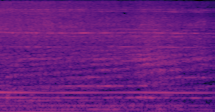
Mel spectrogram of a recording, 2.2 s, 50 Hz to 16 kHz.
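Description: Blade 450 3D electric RC helicopter in flight, its motor and spinning rotor blades giving a steady whine.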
